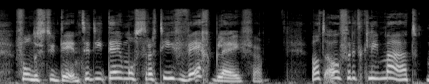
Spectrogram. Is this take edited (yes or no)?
yes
